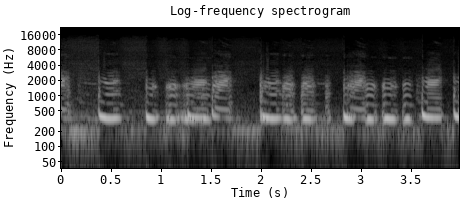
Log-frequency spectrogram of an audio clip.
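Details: Belentung frogs calling at night from a fish pond and aviary pond near a public road, believed to call for rain, give short, nasal, honking notes in quick bursts, several overlapping in a lively chorus; passing vehicles possible.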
